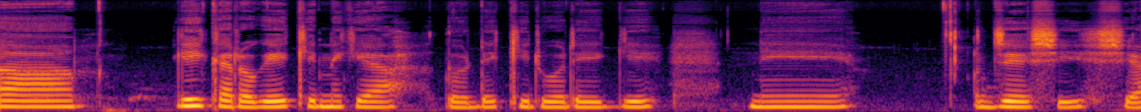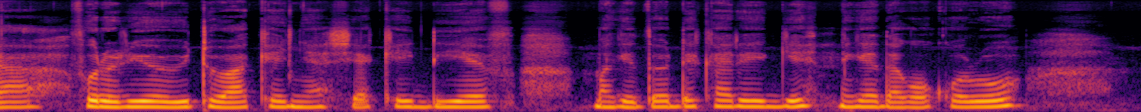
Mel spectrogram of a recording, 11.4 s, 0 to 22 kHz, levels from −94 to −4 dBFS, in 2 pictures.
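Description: No dropouts, glitches, clipping or other transport or processing faults are audible anywhere in the speech.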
